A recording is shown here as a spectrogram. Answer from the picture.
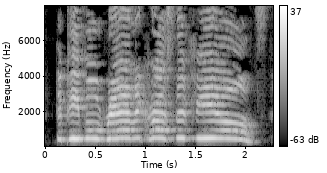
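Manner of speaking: high, loud storytelling; excited narration. A narrator's reading. Storyteller as townspeople run to them, excited shout.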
